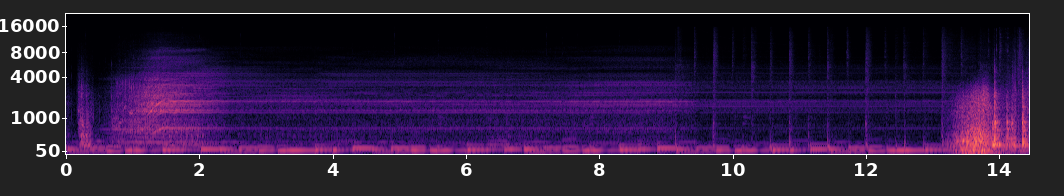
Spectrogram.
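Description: Makita rotary polisher with a gray foam pad spinning up about half a second in, then running steadily with a whine as it works polish over car paint. Background music with a bass line plays underneath.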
